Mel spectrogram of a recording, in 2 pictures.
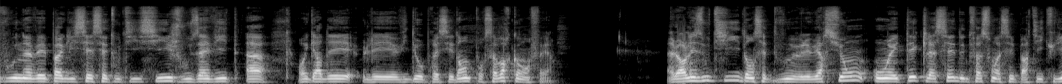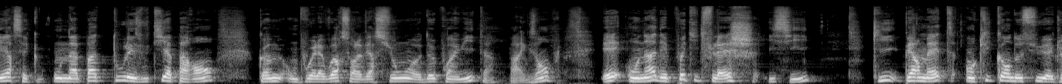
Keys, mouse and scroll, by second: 6.1 click, 20.2-21.2 drag.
